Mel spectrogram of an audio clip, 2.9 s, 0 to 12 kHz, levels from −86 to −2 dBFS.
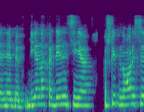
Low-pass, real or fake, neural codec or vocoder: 7.2 kHz; fake; codec, 16 kHz, 16 kbps, FreqCodec, smaller model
